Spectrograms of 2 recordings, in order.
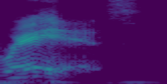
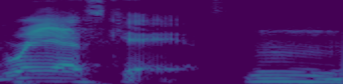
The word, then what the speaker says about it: Ras Kass: But then the flip side is that I'm an LA nigga, and we would pronounce it Raz, like Razzcast.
